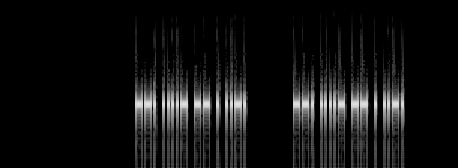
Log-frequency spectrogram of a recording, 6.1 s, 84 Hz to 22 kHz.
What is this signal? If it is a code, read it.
Morse code, heard as a keyed tone, about 40 wpm, 700 Hz. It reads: G4MEF G4MEF
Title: DXCC-100 Call Signs - 5 Characters - Repeated 2x - 40wpm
